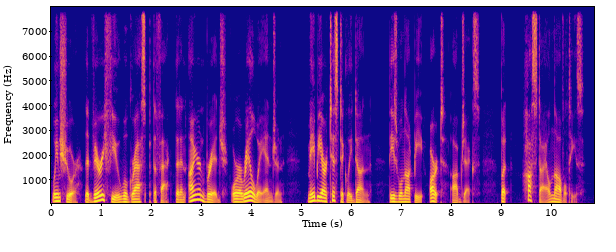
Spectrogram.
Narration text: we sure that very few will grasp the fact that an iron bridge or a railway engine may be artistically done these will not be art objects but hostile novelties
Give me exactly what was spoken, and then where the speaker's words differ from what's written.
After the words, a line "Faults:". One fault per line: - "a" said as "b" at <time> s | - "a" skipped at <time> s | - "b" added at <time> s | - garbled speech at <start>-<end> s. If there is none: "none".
we sure that very few will grasp the fact that an iron bridge or a railway engine may be artistically done these will not be art objects but hostile novelties
Faults:
none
